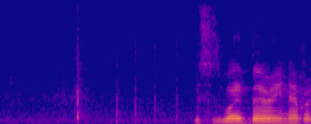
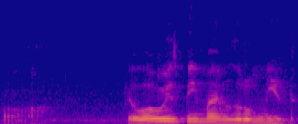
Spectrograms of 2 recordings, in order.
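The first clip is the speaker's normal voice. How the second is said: ordinary talk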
